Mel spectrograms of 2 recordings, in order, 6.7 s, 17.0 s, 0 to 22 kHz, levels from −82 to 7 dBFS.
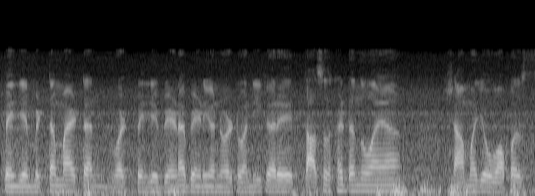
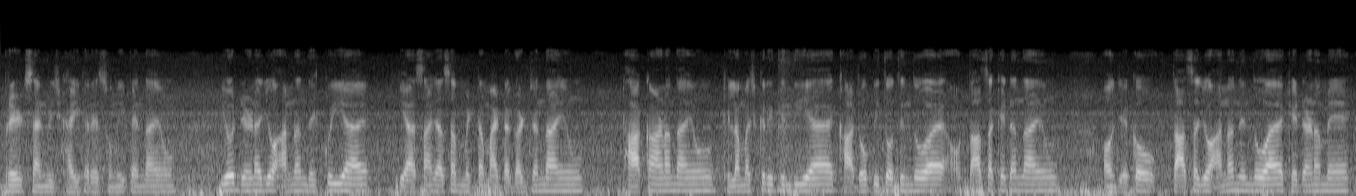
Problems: none marked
